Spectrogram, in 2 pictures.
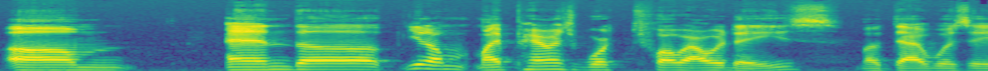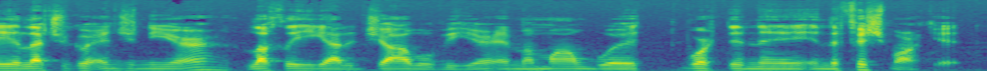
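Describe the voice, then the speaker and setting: Low-voiced man telling his life story. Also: fairly even intonation, dry recording. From born in Thailand, raised in New Jersey, US. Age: 40s. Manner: halting, many fillers and restarts. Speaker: filmmaker guest. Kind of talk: casual interview storytelling.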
